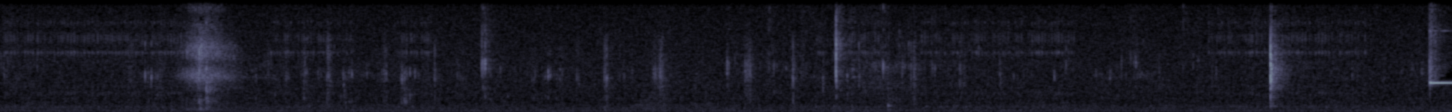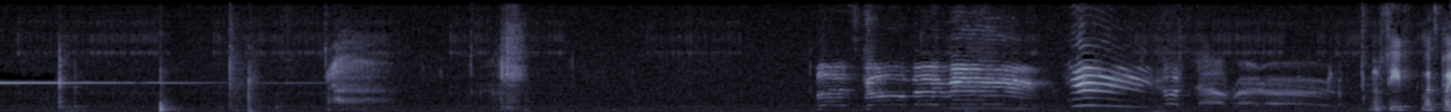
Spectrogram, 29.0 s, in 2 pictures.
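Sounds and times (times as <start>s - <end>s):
person chewing food: 1.4s - 14.3s
steady high tone: 22.7s - 28.0s.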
